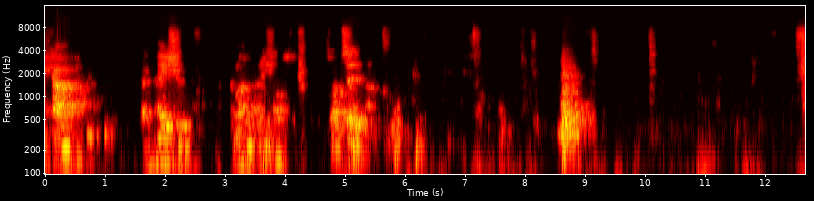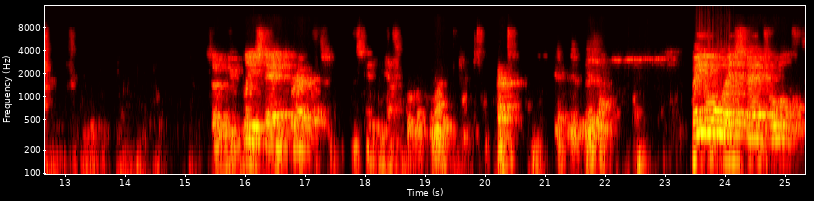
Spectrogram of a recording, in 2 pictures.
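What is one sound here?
A man speaks calmly through a microphone, reading out in a large echoing hall.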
